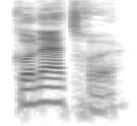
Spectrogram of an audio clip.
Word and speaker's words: connaître: The end of connaître sounds like the beginning of the word train. Connaître. Notice how there's no vowel sound at the end.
